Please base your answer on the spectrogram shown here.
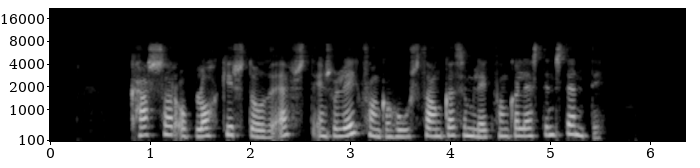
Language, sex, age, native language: Icelandic, female, 30-39, Icelandic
